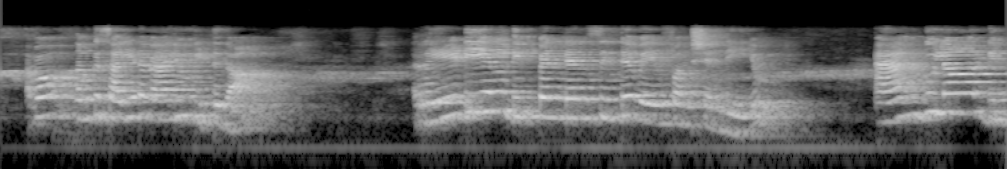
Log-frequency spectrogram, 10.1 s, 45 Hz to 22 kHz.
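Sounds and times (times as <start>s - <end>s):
woman speaking in sing-song tones: 0.3s - 2.7s, 4.2s - 7.8s, 8.8s - 10.0s.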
